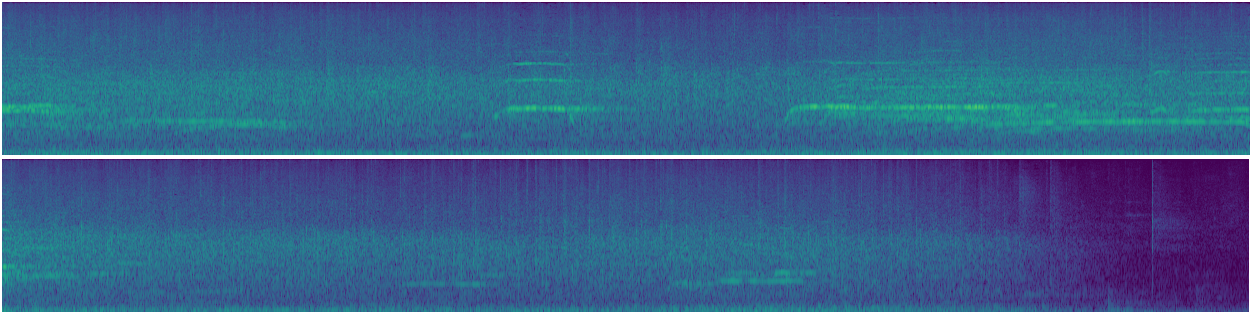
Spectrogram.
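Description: Audience applauding in a large concert hall, dying away near the end.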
